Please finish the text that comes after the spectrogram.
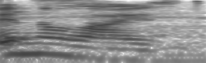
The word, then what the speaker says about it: analyzed: Analyzed. Analyzed. There. So you know now the differences of these words or how it should be pronounced.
